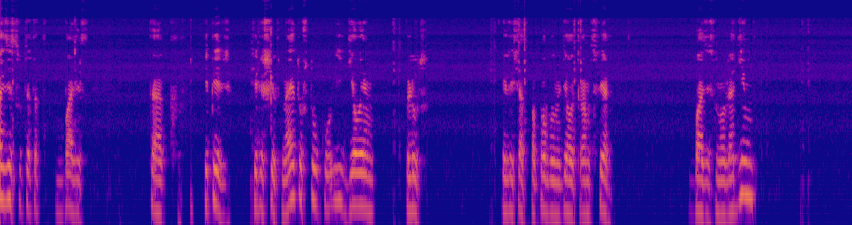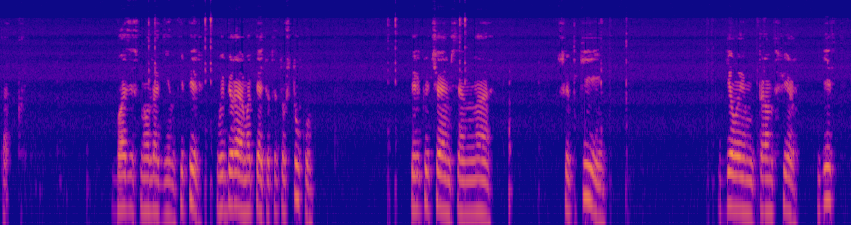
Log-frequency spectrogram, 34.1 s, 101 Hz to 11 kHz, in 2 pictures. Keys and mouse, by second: 0.4 middle click, 4.8 shift+click, 10.5-11.7 drag, 16.0 click, 21.1 click, 24.7 click, 29.0 shift+click, 31.0-32.5 drag.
